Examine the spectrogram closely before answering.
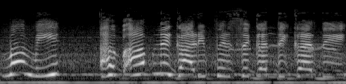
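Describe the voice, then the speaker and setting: A voice actor playing a playful, cheeky little girl piglet with a squeaky childlike voice in a children's cartoon dub. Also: a little slow. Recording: distant-sounding, loud music and effects behind.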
